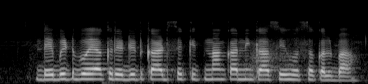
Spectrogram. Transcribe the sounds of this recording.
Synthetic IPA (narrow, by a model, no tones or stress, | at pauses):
ɖeːbɪʈboːjakɾeːɖɪʈkaːɾɖsekɪt̪nãkanɪkaːseɦosəkəlbaː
